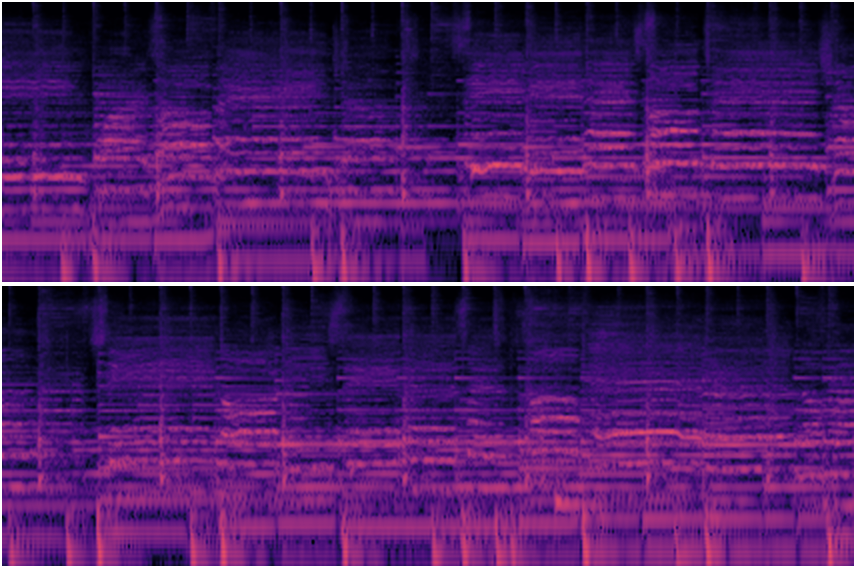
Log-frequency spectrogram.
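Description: Gospel-style choir singing in full voice over band accompaniment, with a steady drum beat and a sustained bass line.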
